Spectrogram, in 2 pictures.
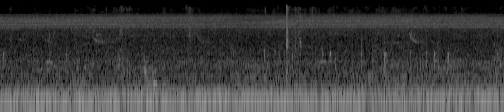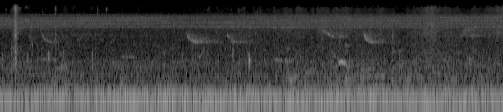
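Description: Outdoor ambience: a steady low rumble and high hiss, with birds giving short falling chirps that come more often in the second half. A couple of sharp clicks stand out, about six and about ten seconds in.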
